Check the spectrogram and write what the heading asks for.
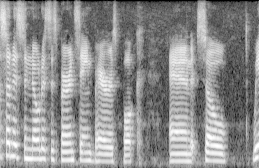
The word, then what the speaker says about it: Berenstain: well isn't the bear isn't it berenstein bears and brandon's like no it's a berenstain bears okay i thought it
